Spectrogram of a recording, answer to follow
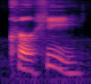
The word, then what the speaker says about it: Kerhet: Okay, so the T is silent. It's Kerhi.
